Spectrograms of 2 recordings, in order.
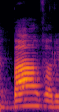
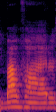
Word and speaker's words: bávaro: É bávaro em vez de bavaro. Se você pronunciar bavaro, você não acentua. Você tira a característica, né, de toda a proparoxítona acentuada. Então, aqui a pronúncia é bávaro e não bavaro.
